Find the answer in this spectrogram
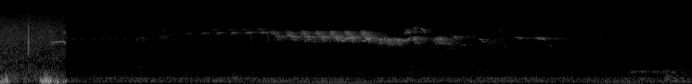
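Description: A loud rush of outdoor noise cuts off suddenly under a second in. After that, a songbird sings a rapid twittering phrase of short, high repeated notes for about three seconds, over a quiet rural background.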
